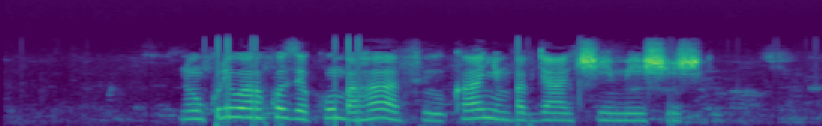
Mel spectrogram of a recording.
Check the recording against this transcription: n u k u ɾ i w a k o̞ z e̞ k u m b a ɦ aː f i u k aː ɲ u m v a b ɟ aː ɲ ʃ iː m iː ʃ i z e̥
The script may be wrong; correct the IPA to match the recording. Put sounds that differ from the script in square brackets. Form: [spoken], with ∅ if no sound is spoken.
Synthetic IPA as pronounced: n u k u ɾ i w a k o̞ z e̞ k [uː] m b a ɦ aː f i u k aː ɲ u m v a b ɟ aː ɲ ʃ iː m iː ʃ i [ʒ] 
